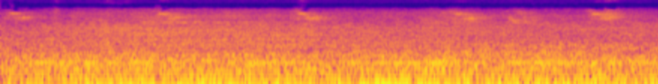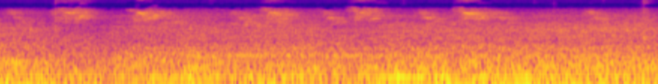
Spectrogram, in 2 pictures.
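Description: A steady low mechanical rumble of the outdoor city background. Over it, a small bird chirps over and over, about two short high chirps a second, stopping near the end.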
